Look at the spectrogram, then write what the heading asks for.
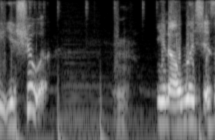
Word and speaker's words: Yeshua: If you go back to the best thing that we have for the pronunciation of his name in those times would be Yeshua.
